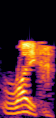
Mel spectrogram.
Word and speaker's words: Reich: that means but but Reich well you can pronounce it anyway but I just say Reich okay like bike and like is that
